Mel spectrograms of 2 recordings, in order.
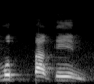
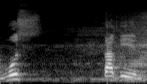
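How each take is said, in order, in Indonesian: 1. S berubah menjadi t, sehingga menjadi t ganda. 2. Bunyi s dipertahankan sebelum t. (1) "Sinnya diganti ta kemudian diidghamkan jadi muttaqim" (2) "Sin dan ta bukan tempatnya idgham karena tidak sama hurufnya"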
